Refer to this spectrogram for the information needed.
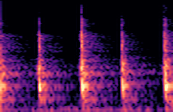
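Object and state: Solid subframe mount area.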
